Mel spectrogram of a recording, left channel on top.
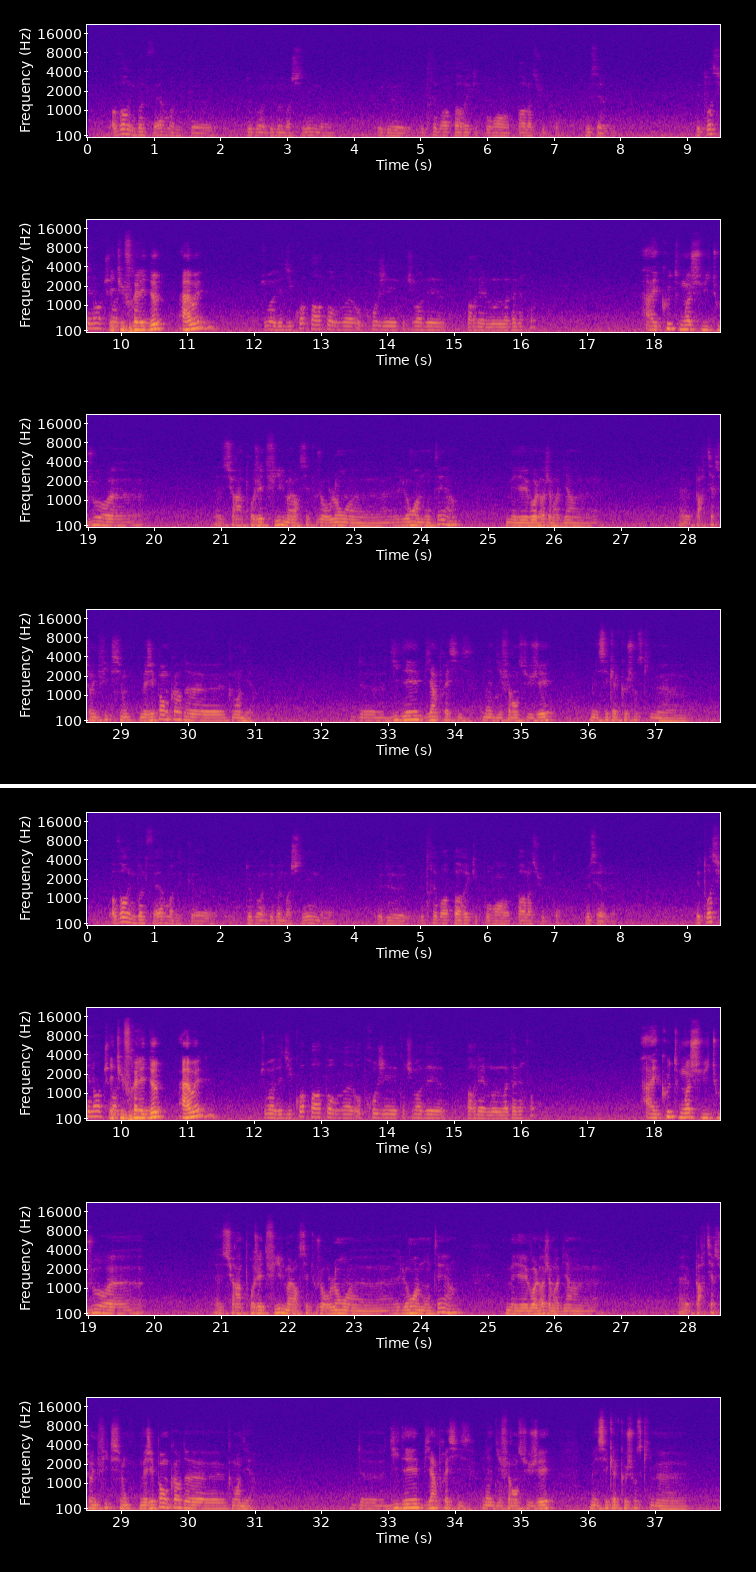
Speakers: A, on the right; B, on the right.
A: avoir une bonne ferme avec euh, de, bon- de bonnes machines euh, et de, de très bons appareils qui pourront par la suite euh, me servir. Et toi sinon, tu
B: Et
A: m'avais
B: tu
A: dit...
B: ferais les
A: euh,
B: deux. Ah ouais.
A: Tu m'avais dit quoi par rapport euh, au projet que tu m'avais parlé la la dernière fois?
B: Ah écoute, moi je suis toujours euh, euh, sur un projet de film. Alors c'est toujours long, euh, long à monter, hein. Mais voilà, j'aimerais bien, euh, euh, partir sur une fiction. Mais j'ai pas encore de comment dire de d'idées bien précises.
A: D'accord,
B: Il y a différents sujets, mais c'est quelque chose qui me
